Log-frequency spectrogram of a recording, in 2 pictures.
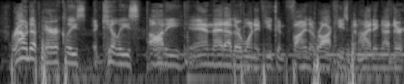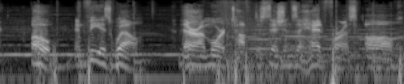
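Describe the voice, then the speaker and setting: A man's put-on character voice at a moderate pace, with music in the background. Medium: machinima. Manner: casual, wry.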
